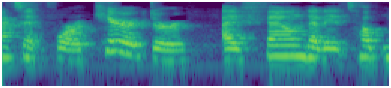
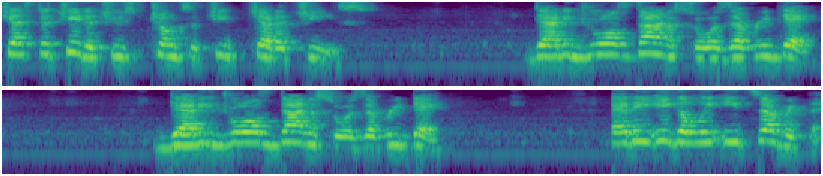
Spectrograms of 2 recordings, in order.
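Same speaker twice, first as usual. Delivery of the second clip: imitated New York accent; 2 semitones higher than usual. Attempting the same tongue twisters again, put-on New York accent. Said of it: "here is my attempt to do the same tongue twisters with this New York accent".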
